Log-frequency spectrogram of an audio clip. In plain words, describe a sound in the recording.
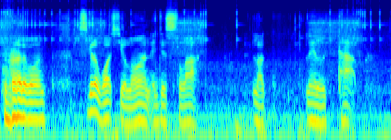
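A fishing reel's handle clicks and whirs as it is turned.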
